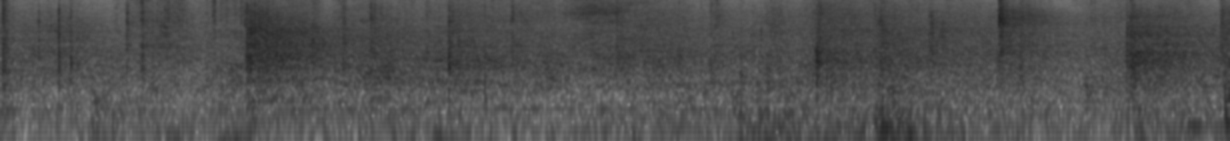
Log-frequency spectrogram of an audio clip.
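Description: Ice hockey play in a rink: scattered sharp knocks and clacks of sticks and puck, with two longer hissing scrapes, about two seconds in and near the end.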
